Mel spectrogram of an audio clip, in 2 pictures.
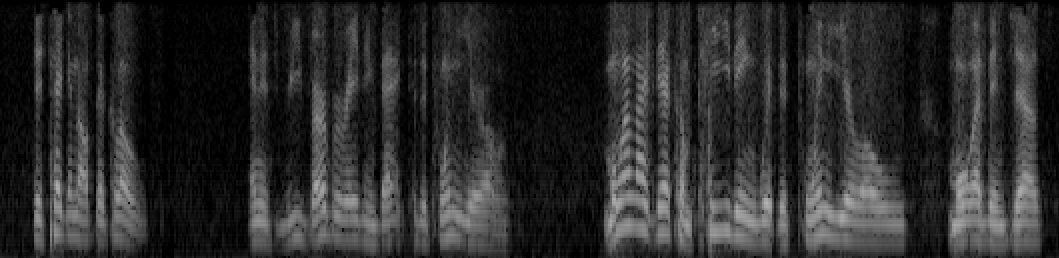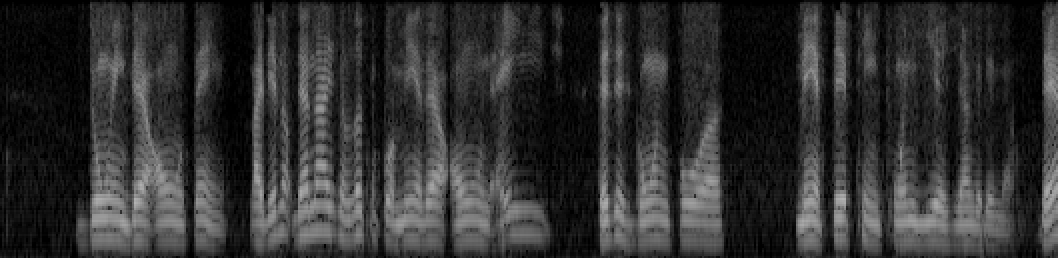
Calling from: Miami, Florida, United States; from Miami.

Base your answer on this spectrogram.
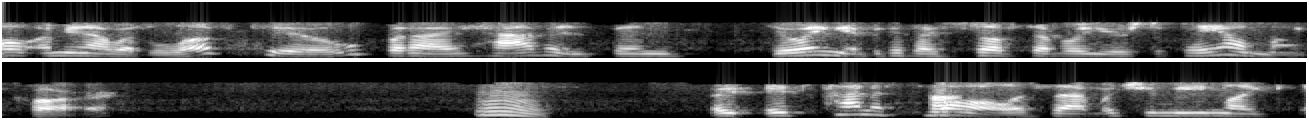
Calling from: Maryland, United States; I'm calling from Maryland.

